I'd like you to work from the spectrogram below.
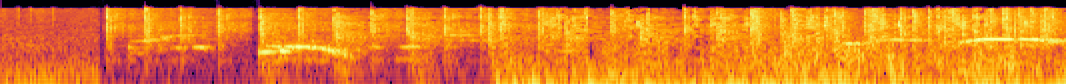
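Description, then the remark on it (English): Hockey sticks bang on pavement in Canada to celebrate healthcare workers, a rapid, uneven clatter of sharp knocks from many people at once. A steady crowd roar with voices fills in beneath the din as it continues. “And in Canada, they do it a very Canadian way, by banging hockey sticks on the ground.”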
